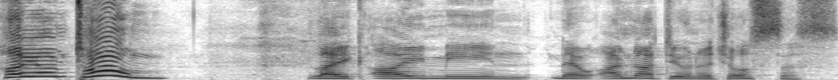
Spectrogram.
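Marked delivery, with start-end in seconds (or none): 0.0-0.8 very high, loud, shrill, squeaky cartoon mouse voice. Describing a date whose voice sounded like Mickey Mouse, imitating Tom's Mickey Mouse-like voice. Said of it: "He could have been Mickey Mouse's voice actor".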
